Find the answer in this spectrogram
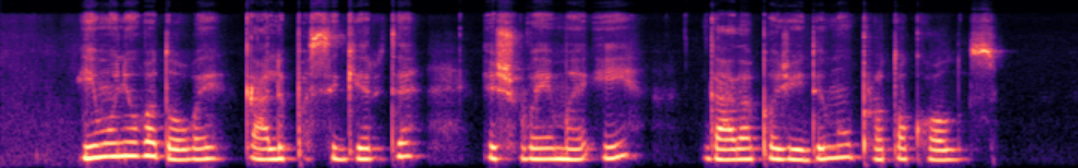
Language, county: Lithuanian, Marijampolė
